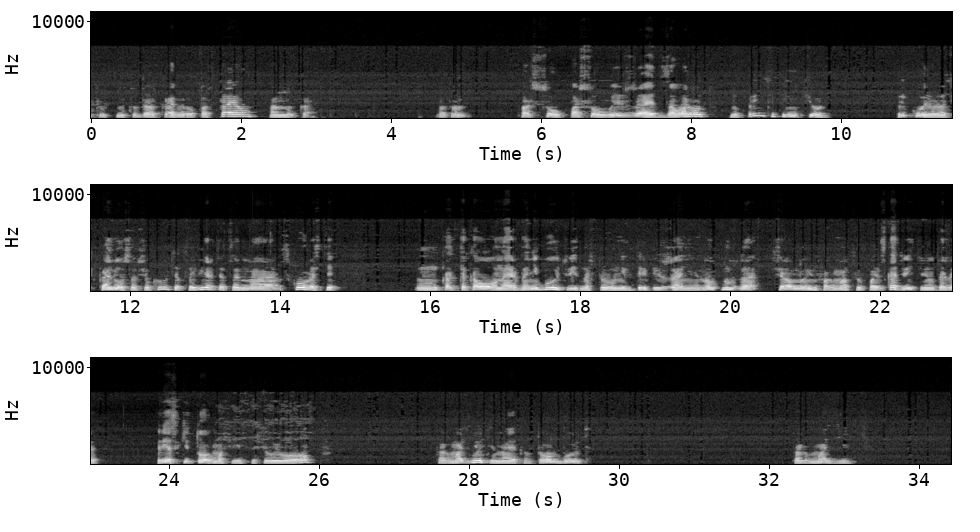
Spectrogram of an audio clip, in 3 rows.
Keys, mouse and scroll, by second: 0.5-1.5 shift+middle drag, 3.3 click, 4.5-20.5 drag, 22.8-34.4 drag.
